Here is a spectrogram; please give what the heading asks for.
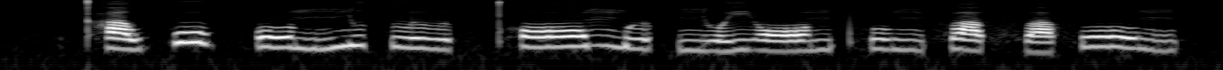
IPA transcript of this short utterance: kʰ a˩˧ w p oː˥˨ k̚ ʔ oː˧˩ n ɲ u˥˨ t̚ l ɯː˧˩ t̚ t̪ʰ ɔː˧˥ m ɯː˧˩ t̚ ɲ o˩˧ j ɔː˩˧ n pʰ u˧˩ ŋ f a˧˩ f a˩ f oː˥˨ ŋ

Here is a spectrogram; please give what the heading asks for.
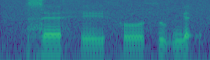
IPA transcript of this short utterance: z ɛ˦ h e˨ ɪ̯ h o˨ θ ṵ˦˨ ŋ ɛ̰˦˨

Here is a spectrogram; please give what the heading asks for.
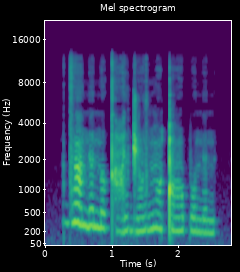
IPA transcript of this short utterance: d͡z ã˥˨ n ʏ˥˨ n ɤ˥˨ kʰ ɑ̤˨˩˦ lʲ d͡ʒ õ˨˩˦ z ŋ ɔ̃˥˨ ǃ ɔ̃˨˩˦ o̯ p o˨˩ n ʏ˨˩ n

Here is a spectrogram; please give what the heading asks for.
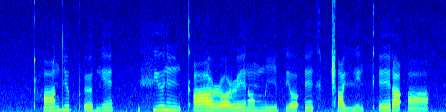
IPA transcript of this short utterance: ʈʰ ɑ̃ d y pʼ ø bʲ ẽ | fʲ ʉ ɾ ĩː kʼ ɑ ɭ ɔ ɭ e ɾ ɔ̃ m i pʲ ɔ ʔ ẽ x ǁ ɑ vʲ ẽ kʼ e ɾ ɑ ʔ ɑ̃

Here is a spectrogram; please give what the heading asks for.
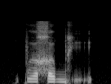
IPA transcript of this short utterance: p ɯ χ ɯ b ḭ

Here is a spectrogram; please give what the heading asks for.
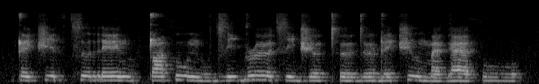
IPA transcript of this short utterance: ʈ e t͡ʃ i θ t͡s ɯ r e n o̤ θ ʈ ɑ θ u n o̤ d͡z i ɡ ɹ ø t͡s i d͡ʒ ø t̪ʰ ø d̪ ø ɖ e t͡ʃ ɯ m æ ɡ æ θ o̤

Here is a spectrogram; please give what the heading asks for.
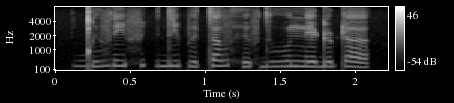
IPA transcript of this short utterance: ɡ͡ǃ ɨ˦ v ɾ i˦ f | d i˦ p ɨ˨ t ɐ˦ v h ɨ˨ f dʱ u˦ n e˦ ɖ ɵ˦ ʈ ɐ˦˨

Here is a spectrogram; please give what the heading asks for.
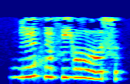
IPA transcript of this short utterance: b ũ x ũ s j ʊː s

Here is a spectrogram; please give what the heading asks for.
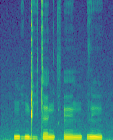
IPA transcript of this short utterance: ŋ i̤˦ ŋ ɖ i̤˥˨ t ɛ˥˨ ŋ t͡sʼ ẽ˥˨ ŋ | ð ĩ˥˨

